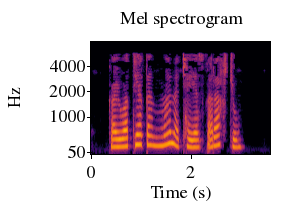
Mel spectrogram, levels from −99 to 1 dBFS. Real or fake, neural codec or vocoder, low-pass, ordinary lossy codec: fake; codec, 16 kHz, 4 kbps, FunCodec, trained on LibriTTS, 50 frames a second; 7.2 kHz; MP3, 24 kbps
